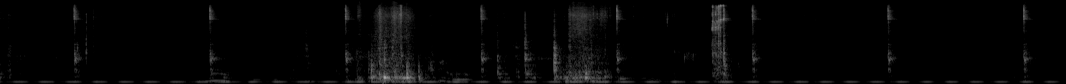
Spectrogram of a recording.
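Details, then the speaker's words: Gallagher S50 solar electric fence charger, powered up after repair, pulsing normally with soft sharp clicks about every 1.5 seconds over a low hum; quiet because transformers are sealed in epoxy. "Pretty quiet unit for the most part, because the transformers are fully sealed in epoxy, so you have to worry about the why not very loud. Yeah, epoxy muffles them, muffles that snapping sound."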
